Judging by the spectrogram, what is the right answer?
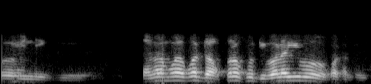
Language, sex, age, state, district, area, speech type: Assamese, male, 45-60, Assam, Nalbari, rural, conversation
